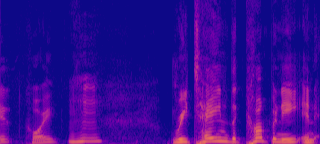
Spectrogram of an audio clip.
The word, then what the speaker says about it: Coie: Elias, that's the Clinton lawyer, and his law firm, Perkins Coie, is that how you say it? Coie?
